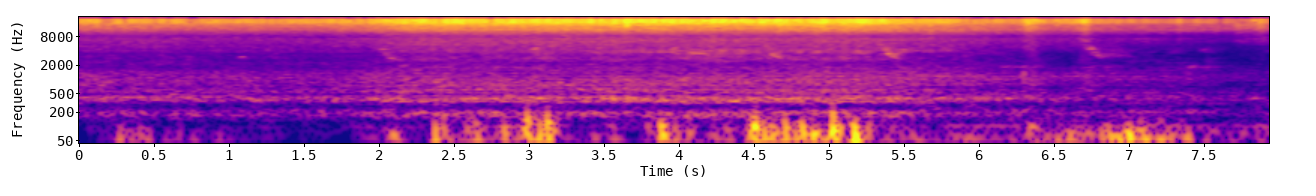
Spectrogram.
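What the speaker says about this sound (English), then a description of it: "They're fanning really loud." Honey bees fan loudly inside a hive, a dense steady buzzing drone with low rumbling bumps and faint scattered sounds throughout.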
